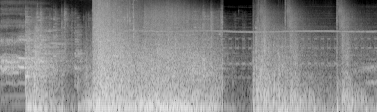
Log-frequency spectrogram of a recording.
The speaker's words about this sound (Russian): И со всего размаху двери с петель на щепки разлетелись.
